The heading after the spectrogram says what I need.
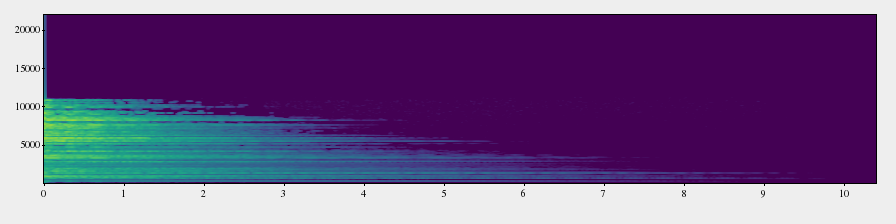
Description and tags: SC08inZilEFX1-Ed-v07
A 1-shot sample taken of an 8-inch diameter Zildjian EFX#1 Bell/Splash cymbal, recorded with an MXL 603 close-mic
and two Peavey electret condenser microphones in an XY pair.
Notes for samples in this pack:
Playing style:
Bl = Bell Strike
Bw = Bow Strike
Ed = Edge Strike
1-shot, cymbal, velocity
